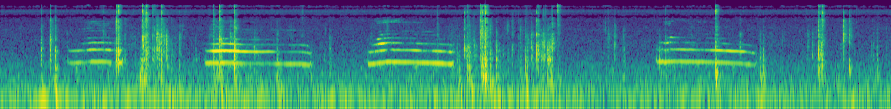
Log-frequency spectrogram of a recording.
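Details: A domestic cat that has gone into a storage room gives four drawn-out, clear, even-pitched meows spaced about two seconds apart, each lasting roughly a second, while sharp clicks and taps like typing sound throughout.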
